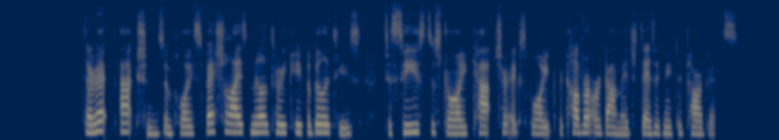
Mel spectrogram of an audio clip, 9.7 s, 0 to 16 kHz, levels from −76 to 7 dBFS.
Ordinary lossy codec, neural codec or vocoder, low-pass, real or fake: none; codec, 44.1 kHz, 3.4 kbps, Pupu-Codec; 14.4 kHz; fake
